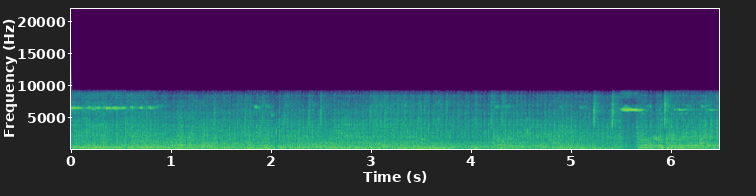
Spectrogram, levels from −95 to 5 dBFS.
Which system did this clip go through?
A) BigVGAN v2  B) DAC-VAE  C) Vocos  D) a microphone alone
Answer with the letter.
C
